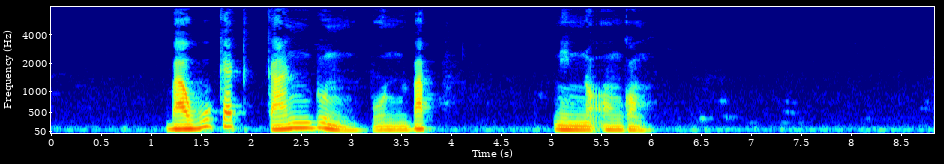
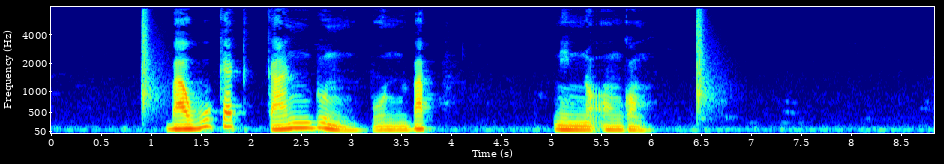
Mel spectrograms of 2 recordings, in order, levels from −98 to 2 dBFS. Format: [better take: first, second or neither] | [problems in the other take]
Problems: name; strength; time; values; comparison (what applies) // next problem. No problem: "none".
first | background sound (Clapping); 15 dB below the speech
